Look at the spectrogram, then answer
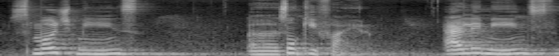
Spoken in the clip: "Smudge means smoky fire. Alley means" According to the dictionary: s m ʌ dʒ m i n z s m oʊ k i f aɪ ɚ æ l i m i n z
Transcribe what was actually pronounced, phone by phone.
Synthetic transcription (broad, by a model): s m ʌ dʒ m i n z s oʊ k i f aɪ ɚ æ l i m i n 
